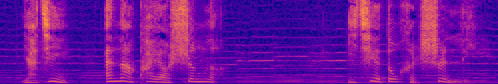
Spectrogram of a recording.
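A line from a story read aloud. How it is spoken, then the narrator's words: Shouting while running. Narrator (Chinese): 有位妇女边喊边跑说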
